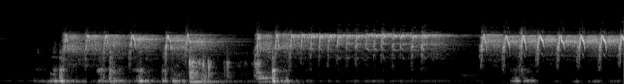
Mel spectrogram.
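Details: Ngetik ngipik song of an energetic grey-cheeked bulbul, recorded to train other cage birds: rough, stuttering phrases with low thumps, then a smoother sustained trill and a final run of sharp ticks.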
